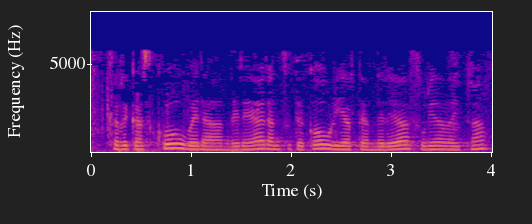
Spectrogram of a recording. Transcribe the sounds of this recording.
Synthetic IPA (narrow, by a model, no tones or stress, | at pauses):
skerikaskʰouβe̞ɾaːnd̪eɾe̞ae̞ɾant͡sut̪e̞ko̞uɾiaɾt̪e̞and̪eɾeasuɾiaðajt͡s̪a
